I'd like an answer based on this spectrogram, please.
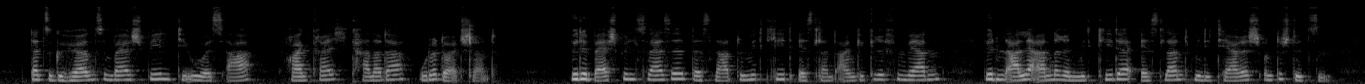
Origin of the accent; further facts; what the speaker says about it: Austria; Demonstrationen wie bei uns in Österreich bezüglich den Corona-Maßnahmen wären in Russland nicht möglich.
